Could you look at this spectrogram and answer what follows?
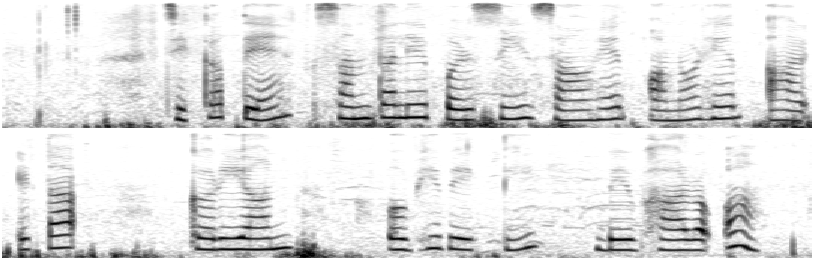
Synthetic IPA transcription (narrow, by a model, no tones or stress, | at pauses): t͡ʃekat̪esɐnt̪alipəɾsisawɦet̪ɔnɔɽɦẽt̪aɾeʈa | kəɾijan | əbʱibek̚t̪ibebʱaɾəʔa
